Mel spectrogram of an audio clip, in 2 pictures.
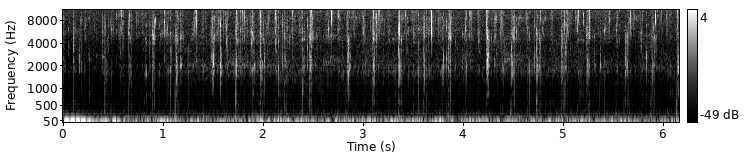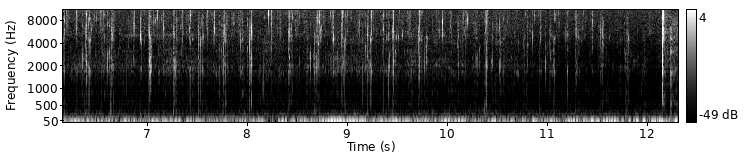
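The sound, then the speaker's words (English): A cat laps water from a full water cup after a couple of drops are poured into it, a steady run of quick, soft wet clicks repeating for several seconds over a low background hum, with no talking. “Now we will hear my cat drinking.”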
